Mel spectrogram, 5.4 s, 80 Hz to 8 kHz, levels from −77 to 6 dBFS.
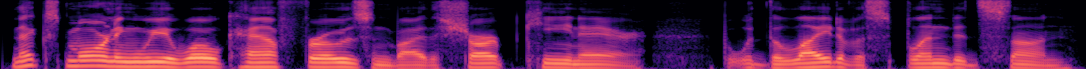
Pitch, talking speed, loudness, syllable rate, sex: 125 Hz, 210 wpm, -17 LUFS, 4.9 syllables/s, male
